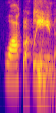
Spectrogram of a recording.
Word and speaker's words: Joaquin: So going down the line, Andrew, I have you as Joaquin Torres, or how do you say that? – Joaquin. – I love that. – Joaquin Torres. – Like I'm Joaquin. a keen sense of whatever.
